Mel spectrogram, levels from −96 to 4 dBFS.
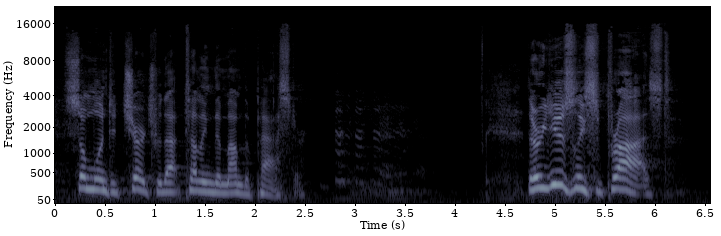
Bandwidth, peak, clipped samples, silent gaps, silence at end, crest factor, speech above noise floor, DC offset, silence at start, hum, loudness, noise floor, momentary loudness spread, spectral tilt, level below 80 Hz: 16 kHz; -30 dBFS; under 0.1%; none; 0.4 s; 20 dB; 41 dB; under 0.1%; 0.1 s; none; -47 LUFS; -89 dBFS; 13 LU; -4 dB/octave; -88 dBFS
